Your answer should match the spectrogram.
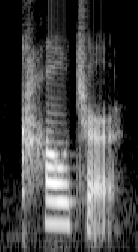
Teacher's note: The k in culture is also aspirated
